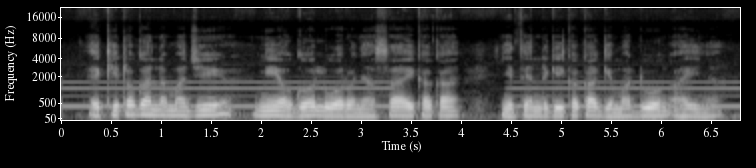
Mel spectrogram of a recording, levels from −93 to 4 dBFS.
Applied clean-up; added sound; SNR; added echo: none; Wind instrument, woodwind instrument; 18 dB; none.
